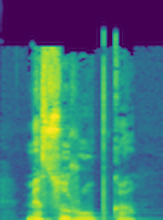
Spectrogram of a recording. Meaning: 1. meatgrinder 2. massacre (killing of a large number of people, especially in war)
- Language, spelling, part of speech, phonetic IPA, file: Ukrainian, м'ясорубка, noun, [mjɐsoˈrubkɐ], Uk-м'ясорубка.ogg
